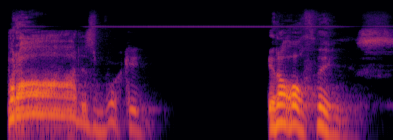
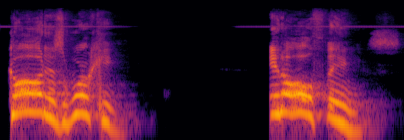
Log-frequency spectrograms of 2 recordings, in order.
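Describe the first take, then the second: First: Low, quiet, slow declaration; soft refrain. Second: Proclaimed refrain. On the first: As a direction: say it softly, letting it sink in. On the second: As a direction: proclaim it to the room. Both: Acted. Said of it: "repeated refrain, soft then loud".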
